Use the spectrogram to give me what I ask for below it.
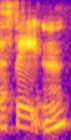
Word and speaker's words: thetan: Right, a thetan. Yeah, Thetan? that's how they would pronounce it, a thetan, right.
